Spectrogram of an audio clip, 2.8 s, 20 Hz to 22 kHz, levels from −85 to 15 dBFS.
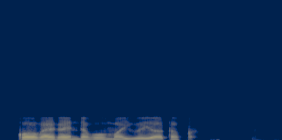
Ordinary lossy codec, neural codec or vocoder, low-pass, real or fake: none; codec, 16 kHz, 8 kbps, FreqCodec, smaller model; 3.6 kHz; fake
